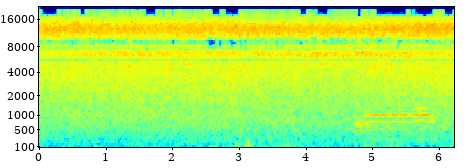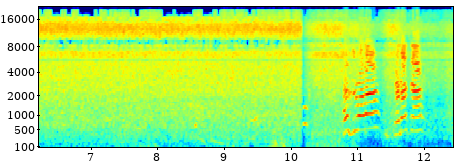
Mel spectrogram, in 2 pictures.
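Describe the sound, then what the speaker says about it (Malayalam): A waterfall roars steadily as a broad, continuous rush of falling water, loud and close throughout, with a few brief voices and sharper calls breaking in near the end. "ഇതാണ് വെള്ളച്ചാട്ടം അടിപൊളി അല്ലേ"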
